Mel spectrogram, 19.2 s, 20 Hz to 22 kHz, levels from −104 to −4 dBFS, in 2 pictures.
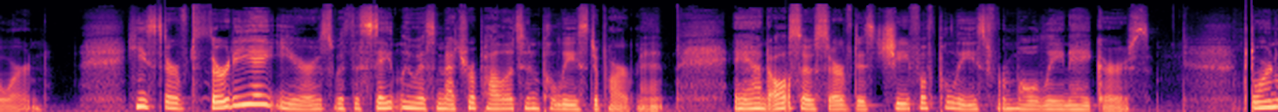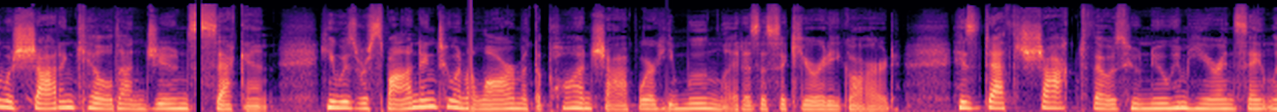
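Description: Corrupt frame muted gaps come first, at 1.17–1.25 s, 2.79–2.83 s after "years with the", and 5.89–5.93 s before "served as". Damaged compressed frames were rejected and replaced with silence. Each hole cuts in abruptly, one to three frames long. Timing holds.

At 7.49–7.53 s comes a corrupt frame decoded. Flipped bits were played anyway, so energy landed at wrong frequencies. It is a short burst peaking near -15 dBFS, lasting about one frame.

More muted gaps follow at 9.34–9.40 s, 11.05–11.11 s, 13.10–13.14 s between "was responding to an" and "at the pawn shop", and 14.57–14.60 s.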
